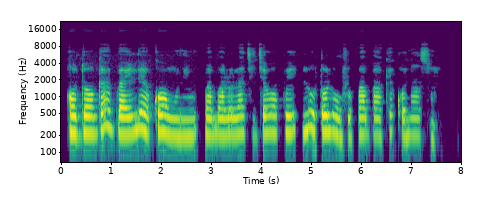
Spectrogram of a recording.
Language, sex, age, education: Yoruba, female, 15-29, tertiary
